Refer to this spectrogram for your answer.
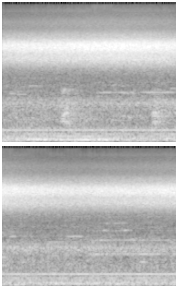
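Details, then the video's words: Cicadas sing in a steady, unbroken high buzzing drone that holds at an even loudness throughout, with faint low background rumble. "El sonido de las chicharras"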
